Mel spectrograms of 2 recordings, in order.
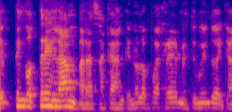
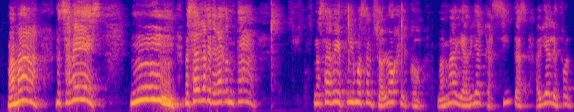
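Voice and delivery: put-on excited child; 9 semitones higher than usual. A child telling mom about the zoo, high and excited. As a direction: gush like a child back from the zoo. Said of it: "Escuchá a cualquier niño contando algo".

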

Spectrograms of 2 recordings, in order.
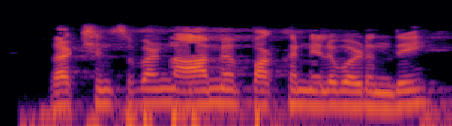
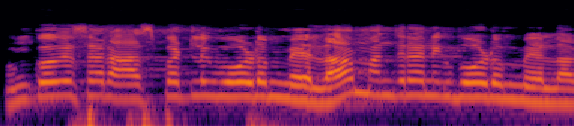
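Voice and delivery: higher and louder, పోవడం rising then falling; pointed choice; 4 semitones higher, 3 dB louder than usual. Retold or imitated. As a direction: set the two choices against each other. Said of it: "అట్లా మాట్లాడతావంటే". (ప్రశ్నగా గట్టిగా)

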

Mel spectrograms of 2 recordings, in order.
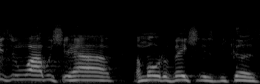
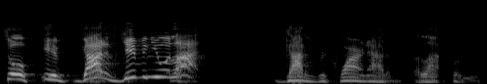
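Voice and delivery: normal talking voice

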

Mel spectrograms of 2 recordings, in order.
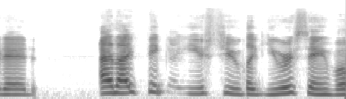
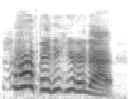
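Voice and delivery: laughing through the words, high; giggling with real delight; words broken by real laughter; 11 semitones higher, 4 dB quieter, faster than usual. Real, not acted. Laughing at dad's chill answer.

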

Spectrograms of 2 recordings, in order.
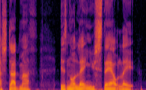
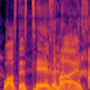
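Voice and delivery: laughing; 8 semitones higher than usual. Real, not acted.

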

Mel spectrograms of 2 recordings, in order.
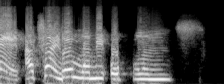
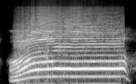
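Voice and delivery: long, higher "oh" held out; demonstrated shout; 6 semitones higher, 3 dB louder than usual. Shown as a demonstration. Teacher shows that shouting makes sound, shouting. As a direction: call out a sustained shout. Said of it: "When you are shouting".

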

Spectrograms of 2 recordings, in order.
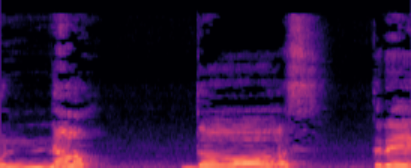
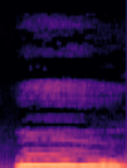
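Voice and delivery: loud high exclaim; excited uh; 12 semitones higher, 11 dB louder than usual. Real, not acted. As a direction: pop out a bright surprised sound. Excited lesson remark. (exclamación aguda y fuerte)

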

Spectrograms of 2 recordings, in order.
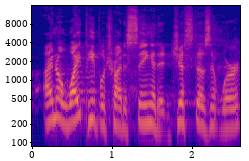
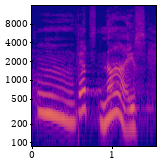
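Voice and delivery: slow, soft appreciative hum and reply; mock polite approval; 3 semitones higher, 8 dB quieter, much slower than usual. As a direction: imitate a placidly agreeing listener. Imagined listener reacting to verse.

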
